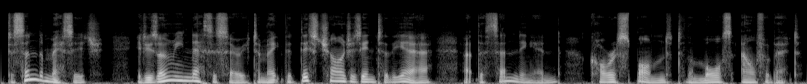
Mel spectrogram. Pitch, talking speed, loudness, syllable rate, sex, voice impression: 110 Hz, 180 wpm, -20 LUFS, 5.6 syllables/s, male, masculine, adult-like, fluent, slightly cool, refreshing, slightly sincere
